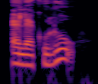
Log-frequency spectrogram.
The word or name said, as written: allergolog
